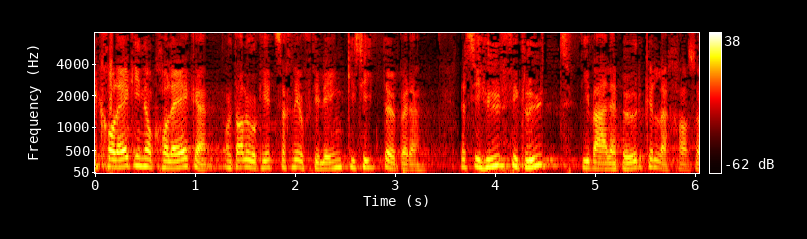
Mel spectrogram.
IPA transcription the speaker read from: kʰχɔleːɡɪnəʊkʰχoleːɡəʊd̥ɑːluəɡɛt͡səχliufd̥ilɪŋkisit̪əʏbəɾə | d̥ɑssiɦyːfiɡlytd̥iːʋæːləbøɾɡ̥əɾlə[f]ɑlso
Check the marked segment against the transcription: incorrect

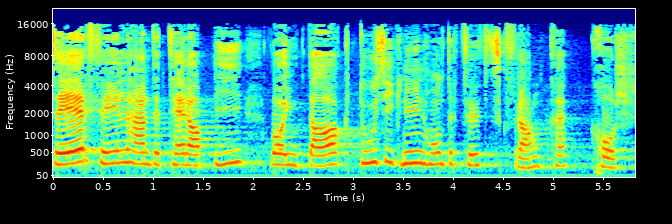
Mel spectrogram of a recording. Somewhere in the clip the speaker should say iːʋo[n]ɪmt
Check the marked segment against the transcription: incorrect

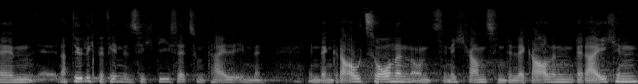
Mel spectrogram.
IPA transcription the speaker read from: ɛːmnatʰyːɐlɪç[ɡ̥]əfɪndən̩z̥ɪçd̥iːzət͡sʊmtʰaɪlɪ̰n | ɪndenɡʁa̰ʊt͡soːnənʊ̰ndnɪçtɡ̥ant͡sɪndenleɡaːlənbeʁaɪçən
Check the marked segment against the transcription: incorrect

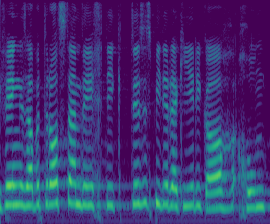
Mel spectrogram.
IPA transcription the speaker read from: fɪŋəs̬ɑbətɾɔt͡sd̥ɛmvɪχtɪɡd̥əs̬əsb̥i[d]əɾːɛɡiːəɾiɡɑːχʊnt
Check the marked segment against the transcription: correct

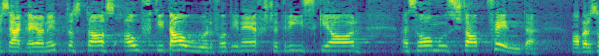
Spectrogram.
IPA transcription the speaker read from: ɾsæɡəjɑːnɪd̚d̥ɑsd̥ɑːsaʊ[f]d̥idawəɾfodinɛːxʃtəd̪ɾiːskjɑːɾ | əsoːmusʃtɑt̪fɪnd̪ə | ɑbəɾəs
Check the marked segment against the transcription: correct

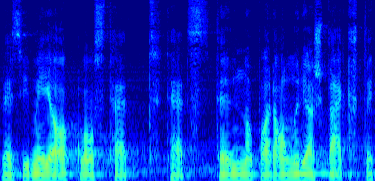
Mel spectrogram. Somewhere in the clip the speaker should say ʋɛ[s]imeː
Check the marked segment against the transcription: correct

